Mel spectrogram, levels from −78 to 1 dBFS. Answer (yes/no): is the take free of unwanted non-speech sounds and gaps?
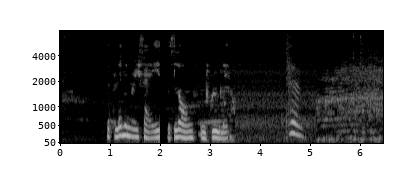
no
